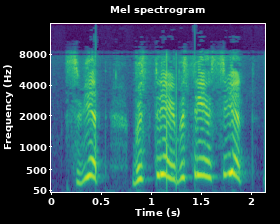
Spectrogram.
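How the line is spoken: Shouting. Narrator (Russian): закричал он

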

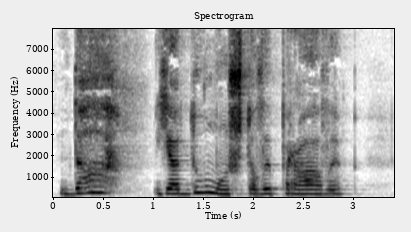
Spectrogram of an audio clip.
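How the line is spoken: Sad sigh. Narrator (Russian): печально вздохнул Син

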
